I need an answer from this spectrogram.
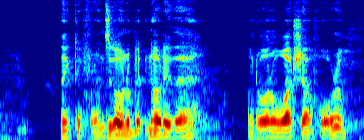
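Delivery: hushed, confiding half-whisper. Voicing a character who leans down to speak to Arthas: half-whispering. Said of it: "lean down and whisper to you".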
